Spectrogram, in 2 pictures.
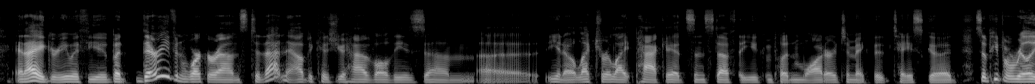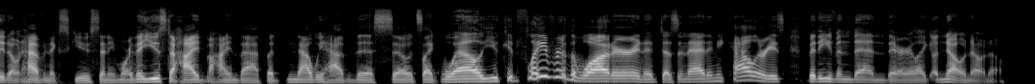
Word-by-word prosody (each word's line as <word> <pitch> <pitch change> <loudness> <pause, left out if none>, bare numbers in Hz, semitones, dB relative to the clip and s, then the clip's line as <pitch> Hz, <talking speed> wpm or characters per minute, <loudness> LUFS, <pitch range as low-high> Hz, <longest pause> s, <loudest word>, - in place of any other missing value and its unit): And - - +2
I - - +10
agree 115 +1 +3
with 120 -1 -2
you, 115 -1 -3
but 125 0 +1
there 180 +5 +4
are - - +2
even 370 - 0
workarounds 110 -4 0
to - - -7
that - - -1
now - - -3
because 110 -1 -10
you 120 - -4
have 115 -2 -4
all 110 0 -2
these, 105 -1 -9
um, 105 -2 -9
uh, - - -9 0.2
you 130 -1 -7
know, 105 0 -3
electrolyte 115 -1 -3
packets 115 -3 -2
and 110 -1 -8
stuff 105 0 -3
that 105 - -9
you 105 0 -7
can 105 +1 -14
put 105 +1 -5
in 105 0 -9
water 105 +1 -3
to 115 +3 -11
make 100 -2 -8
the - - -7
taste 100 +3 -8
good. 100 -1 -3 0.2
So, 170 - -1
people 235 - -3
really 125 -2 +4
don't 105 - -3
have 105 -1 +3
an 95 - -9
excuse 100 +4 -7
anymore, 100 +1 -4
they 125 - +4
used 135 +2 +4
to - - +5
hide 110 -2 +5
behind 100 -1 -4
that, 100 -1 -3
but 105 -2 -3
now 115 -1 0
we 110 +1 -4
have 100 -1 -3
this, 105 -1 -3
so, 105 0 -2
it's 105 0 -6
like, 105 -3 -1
"Well, 130 +3 +6
you 145 +2 +1
could 155 - -4
flavor 340 - +3
the - - 0
water 140 0 +7
and 130 -3 0
it 120 -1 -4
doesn't 120 +3 -4
add 125 +2 +2
any 150 +2 -7
calories." 145 -9 +1 0.2
But 140 -1 +3
even 130 -4 -2
then, 105 -3 -4
they're 100 -1 -5
like, 100 -1 -7
u - - -4
"No, 120 -5 0
no, 95 -1 -8
no." - - -20
110 Hz, 230 wpm, -24 LUFS, 105-125 Hz, 0.2 s, I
